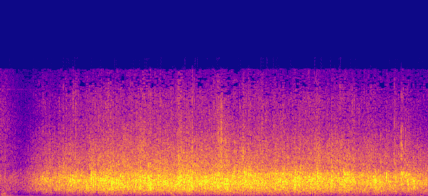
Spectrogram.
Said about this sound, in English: Thank you. So applause also goes to my wonderful colleagues, which are standing over there.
